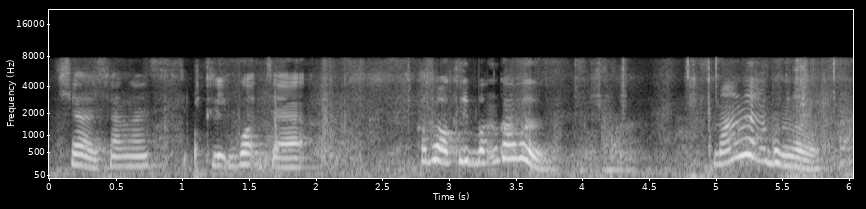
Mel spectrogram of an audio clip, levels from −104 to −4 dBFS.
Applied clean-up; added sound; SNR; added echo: none; none; none; none.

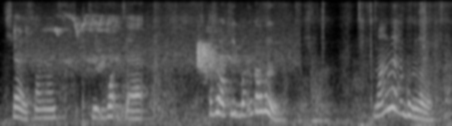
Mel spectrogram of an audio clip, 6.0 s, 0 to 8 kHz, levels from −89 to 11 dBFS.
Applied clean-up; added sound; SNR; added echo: none; Bird; 6 dB; none.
